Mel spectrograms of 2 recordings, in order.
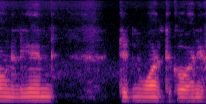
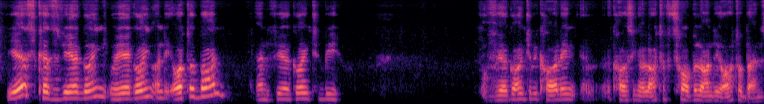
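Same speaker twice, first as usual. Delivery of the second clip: mock German accent, pitched higher; 5 semitones higher than usual. Host joking about the Autobahn in a mock German accent. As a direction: play up a jokey German accent. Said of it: "for having my German accent".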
